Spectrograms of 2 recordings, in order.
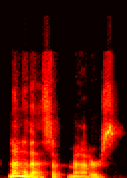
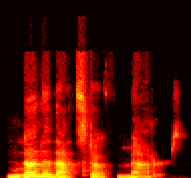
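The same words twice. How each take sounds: First: It is said fast. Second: It is said slowly.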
